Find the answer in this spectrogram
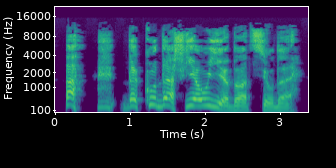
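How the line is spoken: Nervous laugh. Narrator (Russian): хохотнул я нервно

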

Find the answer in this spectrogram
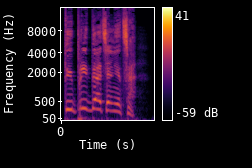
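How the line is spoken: Shouting. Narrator (Russian): кричал он

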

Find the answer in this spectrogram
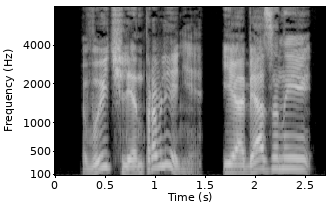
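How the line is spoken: Resonant voice. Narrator (Russian): звучным голосом сказал Поплавский

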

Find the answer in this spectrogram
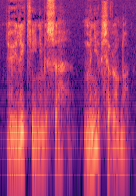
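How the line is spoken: Weary. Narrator (Russian): устало отозвалась Делия

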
